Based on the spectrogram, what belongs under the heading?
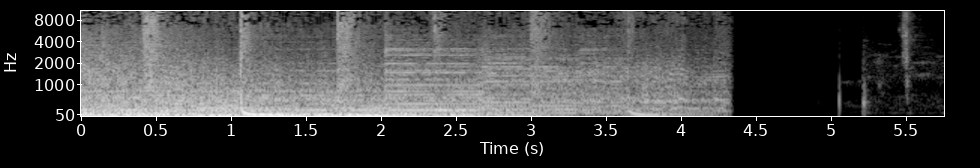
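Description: A loud bee buzzing drones steadily for about four seconds with wavering pitch, then cuts off abruptly, followed by a few faint, brief clicks in near silence.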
